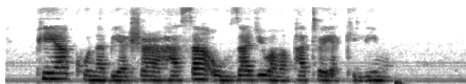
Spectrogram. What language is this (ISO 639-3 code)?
swa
